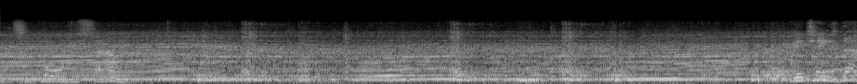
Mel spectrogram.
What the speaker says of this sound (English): V8 coupled to a couple of active exhausts.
